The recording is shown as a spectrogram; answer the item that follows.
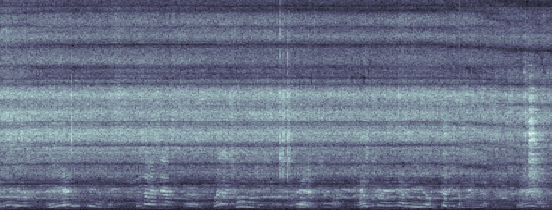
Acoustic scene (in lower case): restaurant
